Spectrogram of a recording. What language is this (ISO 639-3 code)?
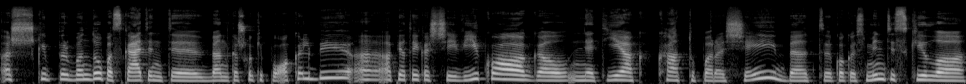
lit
